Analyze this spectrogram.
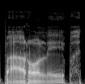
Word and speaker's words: parole: kemudian langoi bacanya long, kemudian parole bacanya parol.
